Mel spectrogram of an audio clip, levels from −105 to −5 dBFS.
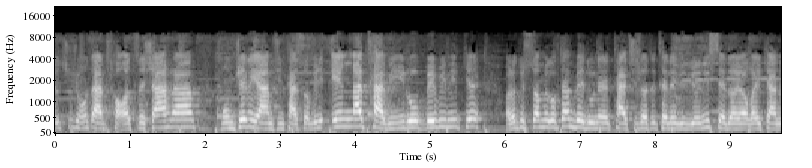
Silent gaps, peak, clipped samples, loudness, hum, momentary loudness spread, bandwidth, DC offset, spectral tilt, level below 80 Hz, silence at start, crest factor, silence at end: none; -4 dBFS; under 0.1%; -21 LUFS; none; 8 LU; 9.4 kHz; under 0.1%; -5.5 dB/octave; -48 dBFS; 0 s; 16 dB; 0 s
